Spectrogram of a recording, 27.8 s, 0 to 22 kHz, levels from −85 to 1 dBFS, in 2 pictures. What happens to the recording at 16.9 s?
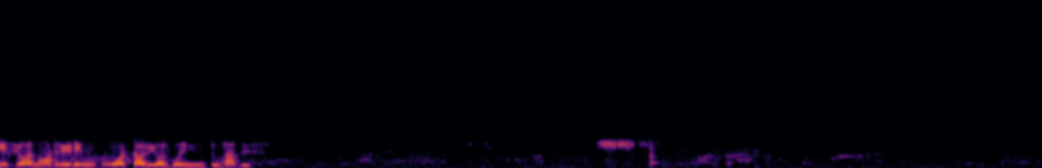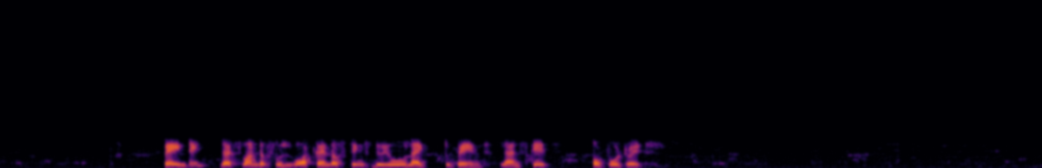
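At 16.9 s the audio is still under the AMR narrowband mobile codec that runs through the whole clip. A vocal-tract model rebuilt from sparse pulses makes it buzzy and synthetic, fitting roughly 7.4 kbps. A spectrogram shows nothing above 3.7 kHz, with the band mostly within 300 Hz to 3.5 kHz.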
